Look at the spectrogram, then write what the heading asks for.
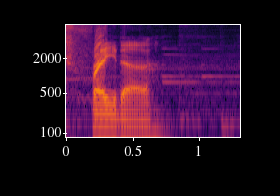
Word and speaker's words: Frida: That's pronounced Freda.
